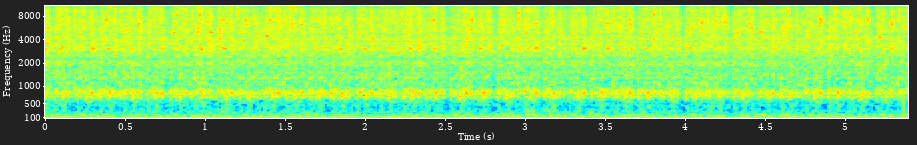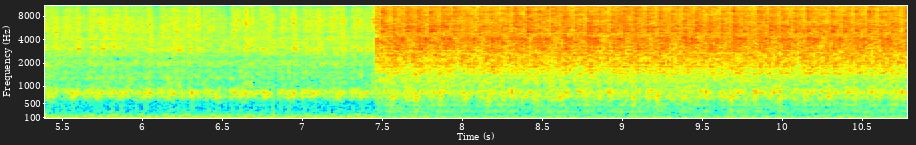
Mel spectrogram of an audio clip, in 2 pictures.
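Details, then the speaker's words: 6.0L LS V8 with stripped 2000 Silverado harness, first start: fast light ticking knocks over the rough run, keeping pace with the crank; dipstick end caught the windage tray and was struck by the crankshaft, fixed by straightening it. "The end of the dipstick caught the windage tray and then got sucked up underneath. So the crank was coming around and hitting the dipstick."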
